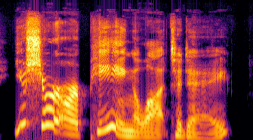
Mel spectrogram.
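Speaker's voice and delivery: mock condescending, jabbing tone. Quoting the office manager speaking before the whole office: mocking a condescending tone. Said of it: "say in a condescending tone".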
